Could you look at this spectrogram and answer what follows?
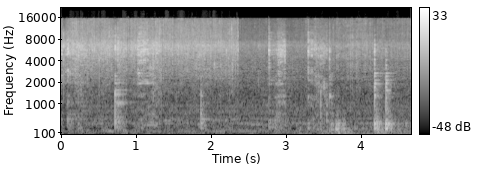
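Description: Onions and chillies fry in oil in a pan with a bright continuous sizzle, interrupted by a spoon scraping and knocking against the pan several times, close by, with no talking.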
